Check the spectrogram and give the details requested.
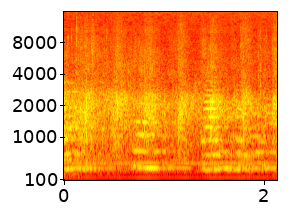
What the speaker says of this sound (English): Can we keep the applause going, ladies and gentlemen, for this great moment of honor,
